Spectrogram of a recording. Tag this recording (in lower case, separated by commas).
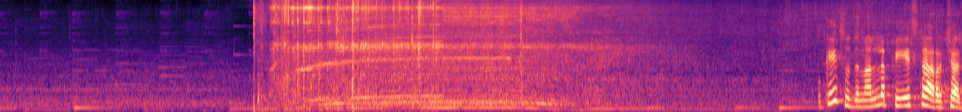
speech, tools, music, inside a small room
